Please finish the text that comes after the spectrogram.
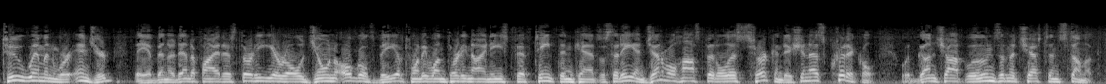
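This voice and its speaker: A man's voice: medium pitch, expressive, a little fast, hardly any pauses, a little mellow, husky. An American man reading scripted local news as a radio anchor on a muffled old AM broadcast.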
